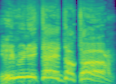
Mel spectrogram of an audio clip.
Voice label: Heavy activate charge, fr; "Immunité, docteur !"

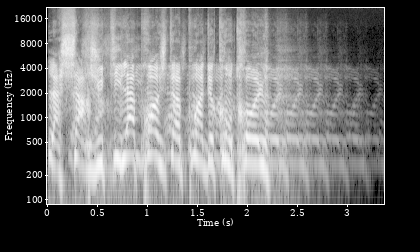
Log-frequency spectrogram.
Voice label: Announcer cart attacker warning, fr

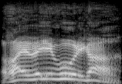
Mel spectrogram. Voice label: Engineer jeers, fr

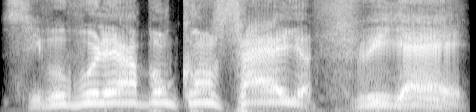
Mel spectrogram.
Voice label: Soldier taunts

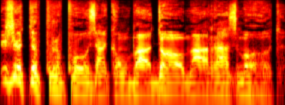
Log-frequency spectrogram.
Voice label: Heavy melee dare, fr

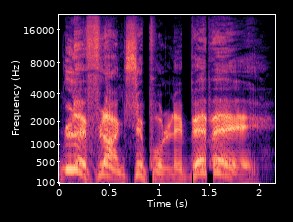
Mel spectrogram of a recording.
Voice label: Heavy melee dare, fr

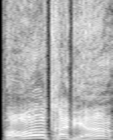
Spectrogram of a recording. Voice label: Engineer yes, fr

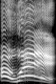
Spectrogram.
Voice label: Scout cheers, fr; "Oh ouais !"

